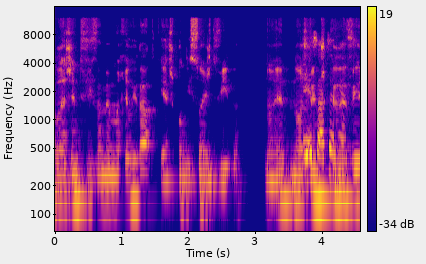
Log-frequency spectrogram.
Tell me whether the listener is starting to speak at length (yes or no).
no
